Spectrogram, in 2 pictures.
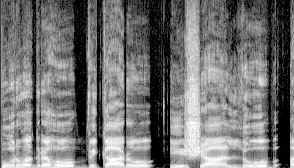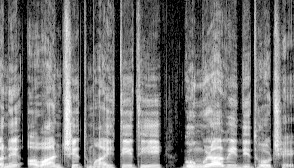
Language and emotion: Gujarati, neutral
